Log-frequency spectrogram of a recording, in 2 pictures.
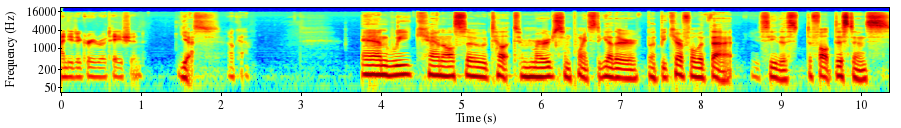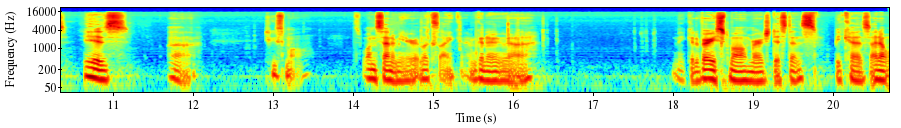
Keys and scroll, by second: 14.8 Left, 14.9 Left, 15.9 Right, 16.4 Right, 17.4 0, 17.6 0, 18.5 Return.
